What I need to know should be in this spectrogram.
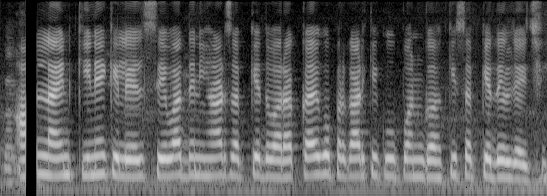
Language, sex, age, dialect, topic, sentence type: Magahi, female, 31-35, Western, banking, statement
